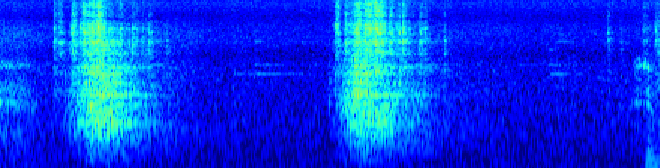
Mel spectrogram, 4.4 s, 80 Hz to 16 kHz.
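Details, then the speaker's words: 1998 Dodge Ram 1500 4x4, removed front right hub spun slowly by hand. Rough rattling bursts like needle bearings falling apart, with no back-and-forth play: a worn-out wheel bearing. "an awful racket when you spin it slowly sounds like needle bearings are falling out all the place"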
